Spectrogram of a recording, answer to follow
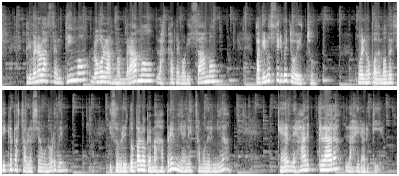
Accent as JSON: {"language": "Spanish", "region": "Andalusia", "country": "Spain", "accent": "Andalusian", "said": "Como en andaluz esto nos cuesta"}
